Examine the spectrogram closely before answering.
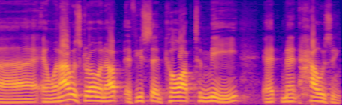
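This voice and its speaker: Someone with a New York accent speaks at a moderate pace with ordinary pitch variation. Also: man, fairly high pitch for a man. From New York City, Brooklyn. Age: 50s. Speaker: workshop facilitator. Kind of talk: workshop presentation. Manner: frequent filler uh.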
